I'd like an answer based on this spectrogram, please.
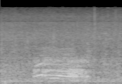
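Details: Captive-born Siberian lynx on a morning with the big cats, giving one drawn-out, mournful mid-pitched tonal call that slides gently downward over about three-quarters of a second, with faint background hum.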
